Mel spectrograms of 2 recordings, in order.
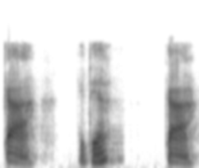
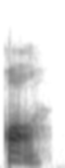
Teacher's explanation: huruf qof itu lebih ditelan lagi qo lebih dalam gitu ya.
